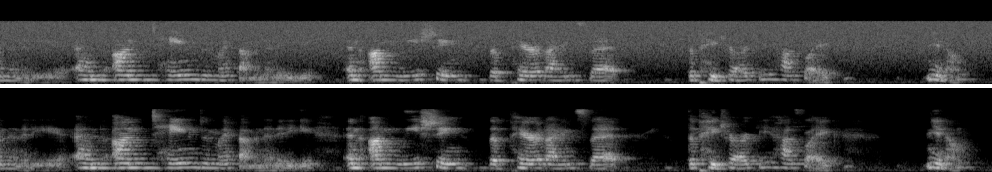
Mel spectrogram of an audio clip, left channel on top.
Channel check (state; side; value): noise; left; hiss, 6 dB below the sound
